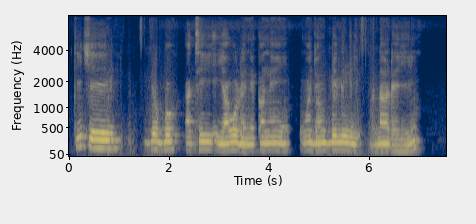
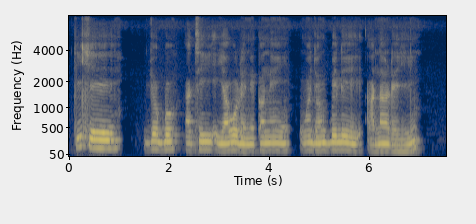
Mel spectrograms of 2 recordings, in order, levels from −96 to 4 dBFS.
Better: second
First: noise reduction (neural separator model SepFormer DNS4)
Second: none

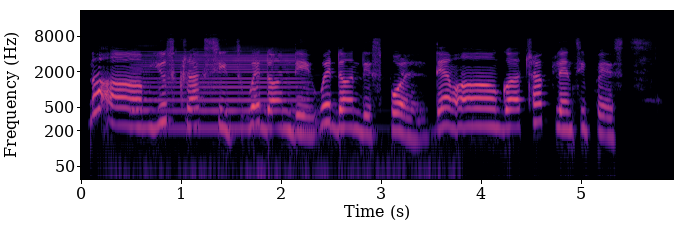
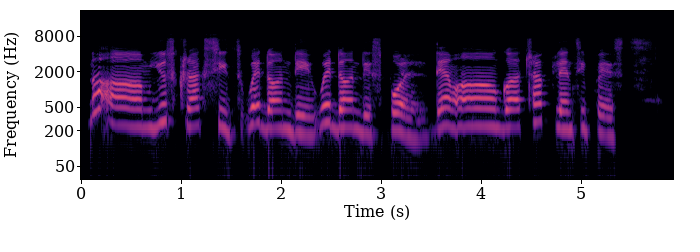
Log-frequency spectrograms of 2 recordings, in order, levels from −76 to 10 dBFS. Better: second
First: background sound (Bowed string instrument); 13 dB below the speech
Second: none

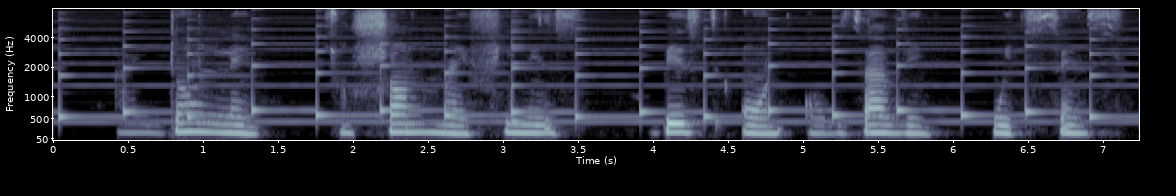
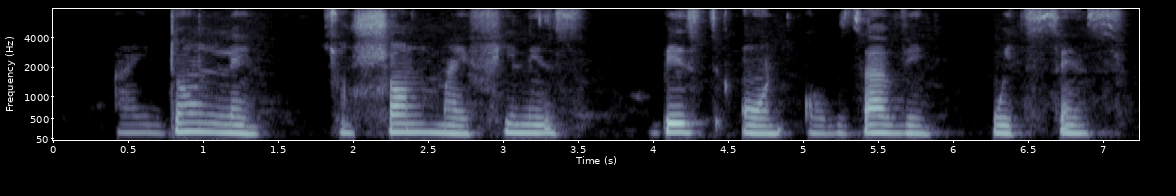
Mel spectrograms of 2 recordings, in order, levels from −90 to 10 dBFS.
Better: second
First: background sound (Ringtone); 8 dB below the speech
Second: none

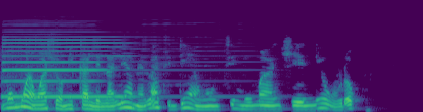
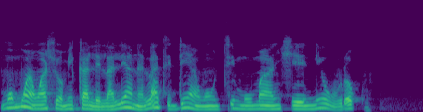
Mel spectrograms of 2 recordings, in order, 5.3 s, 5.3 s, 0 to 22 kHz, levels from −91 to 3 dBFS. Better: second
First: noise reduction (classical method log-MMSE)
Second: none

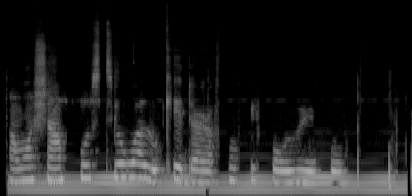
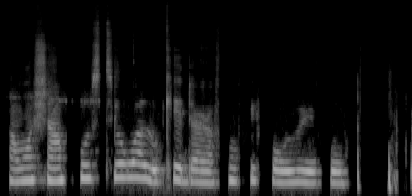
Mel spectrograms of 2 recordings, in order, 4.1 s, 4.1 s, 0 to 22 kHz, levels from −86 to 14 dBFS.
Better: second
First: background sound (Organ); 4 dB below the speech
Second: none

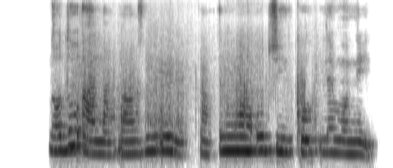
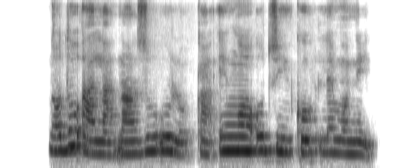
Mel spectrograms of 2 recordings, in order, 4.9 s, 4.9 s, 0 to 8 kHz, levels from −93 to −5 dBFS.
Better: second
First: noise reduction (neural mask model RNNoise)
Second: none

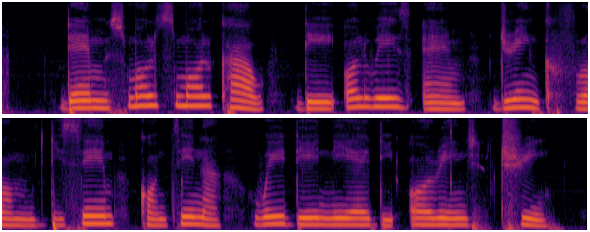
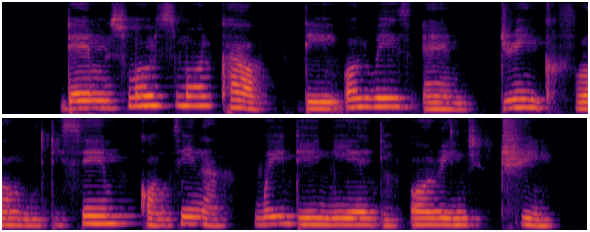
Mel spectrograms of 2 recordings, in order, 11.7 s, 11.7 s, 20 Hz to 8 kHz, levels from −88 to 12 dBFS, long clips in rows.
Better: first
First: none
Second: noise reduction (neural mask model DeepFilterNet 3)

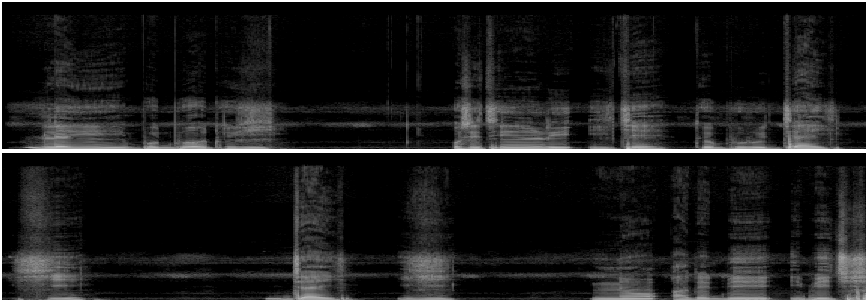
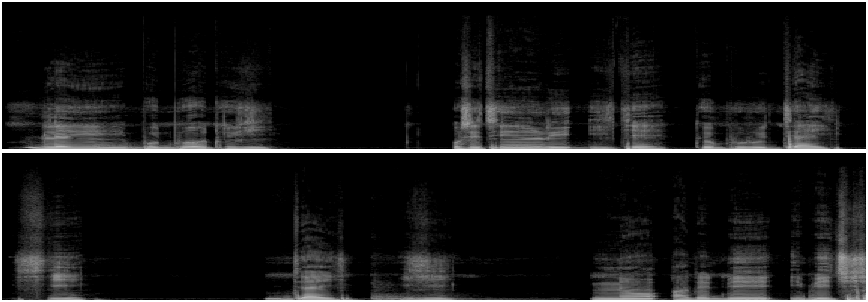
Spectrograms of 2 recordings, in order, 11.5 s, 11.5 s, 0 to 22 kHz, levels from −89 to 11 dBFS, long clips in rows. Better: first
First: none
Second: noise reduction (neural mask model RNNoise)

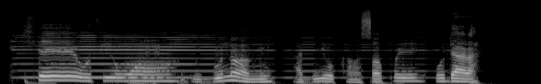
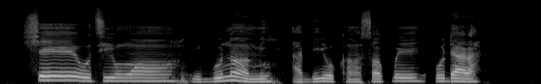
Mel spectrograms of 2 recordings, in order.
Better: second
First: noise reduction (neural mask model RNNoise)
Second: none

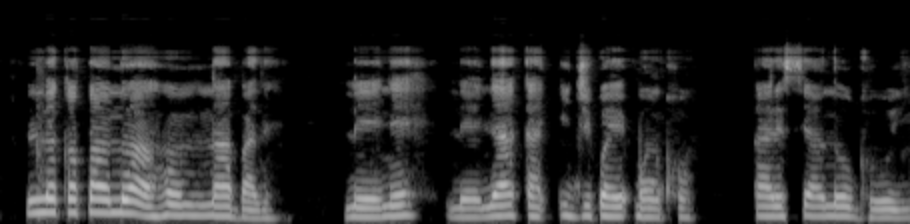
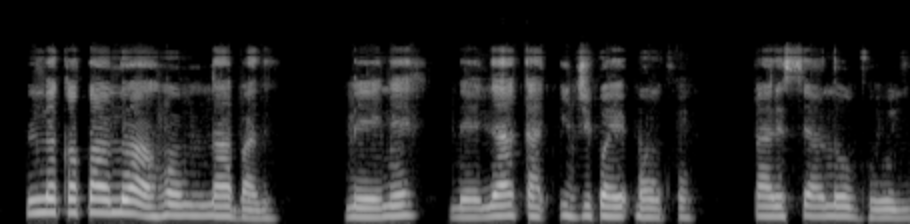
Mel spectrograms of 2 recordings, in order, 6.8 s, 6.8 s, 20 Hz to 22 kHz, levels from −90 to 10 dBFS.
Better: first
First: none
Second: noise reduction (neural mask model DeepFilterNet 3)

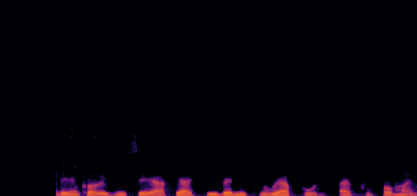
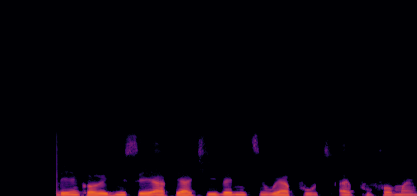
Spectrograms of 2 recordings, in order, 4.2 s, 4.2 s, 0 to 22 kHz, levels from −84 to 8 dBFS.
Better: second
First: noise reduction (neural mask model DeepFilterNet 3)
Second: none

